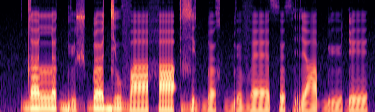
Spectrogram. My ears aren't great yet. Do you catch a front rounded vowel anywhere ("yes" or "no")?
yes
